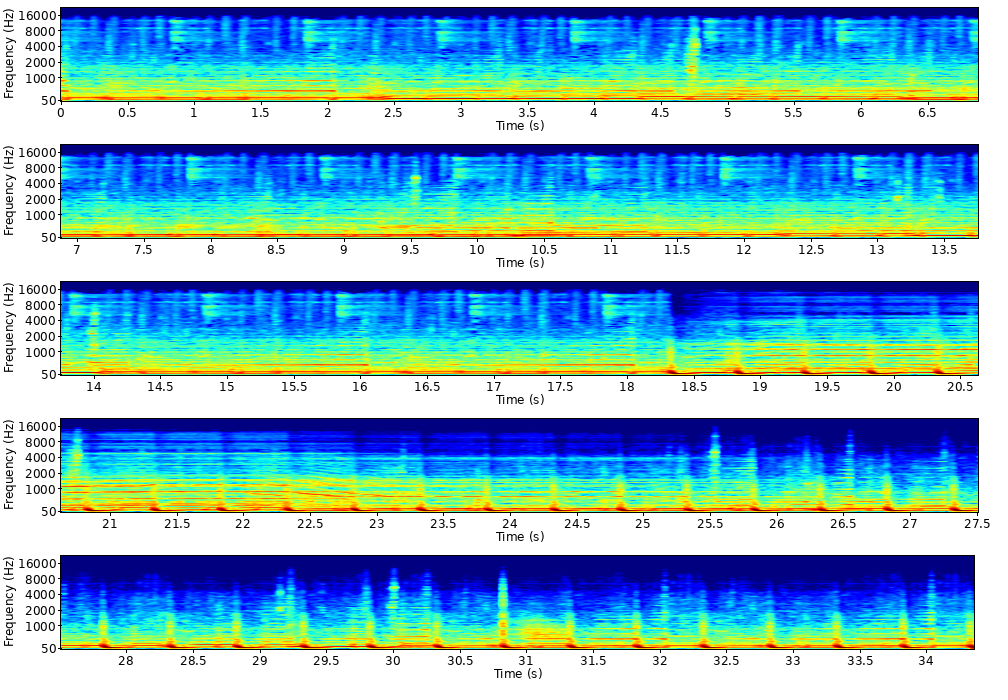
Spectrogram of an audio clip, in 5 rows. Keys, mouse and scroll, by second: 0.6 click, 4.0 right click, 7.1 click, 9.6-10.6 drag, 10.6 click, 12.2 click, 15.2 click, 19.8 click, 21.6 click, 24.2 click, 26.5 ctrl+a, 28.8 ctrl+c, 30.9 click, 33.4 ctrl+v.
